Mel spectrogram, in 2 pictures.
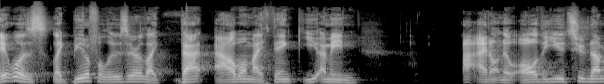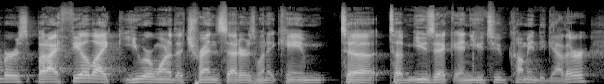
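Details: Adult man speaking; typical speech.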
